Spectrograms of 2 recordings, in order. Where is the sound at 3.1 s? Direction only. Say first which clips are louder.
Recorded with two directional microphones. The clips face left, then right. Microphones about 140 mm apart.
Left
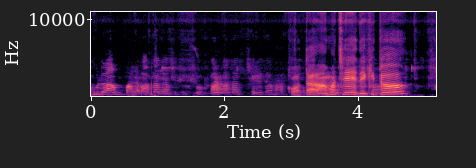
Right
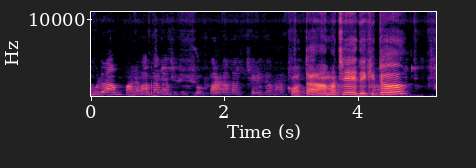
Even; 20° right (ahead or behind).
